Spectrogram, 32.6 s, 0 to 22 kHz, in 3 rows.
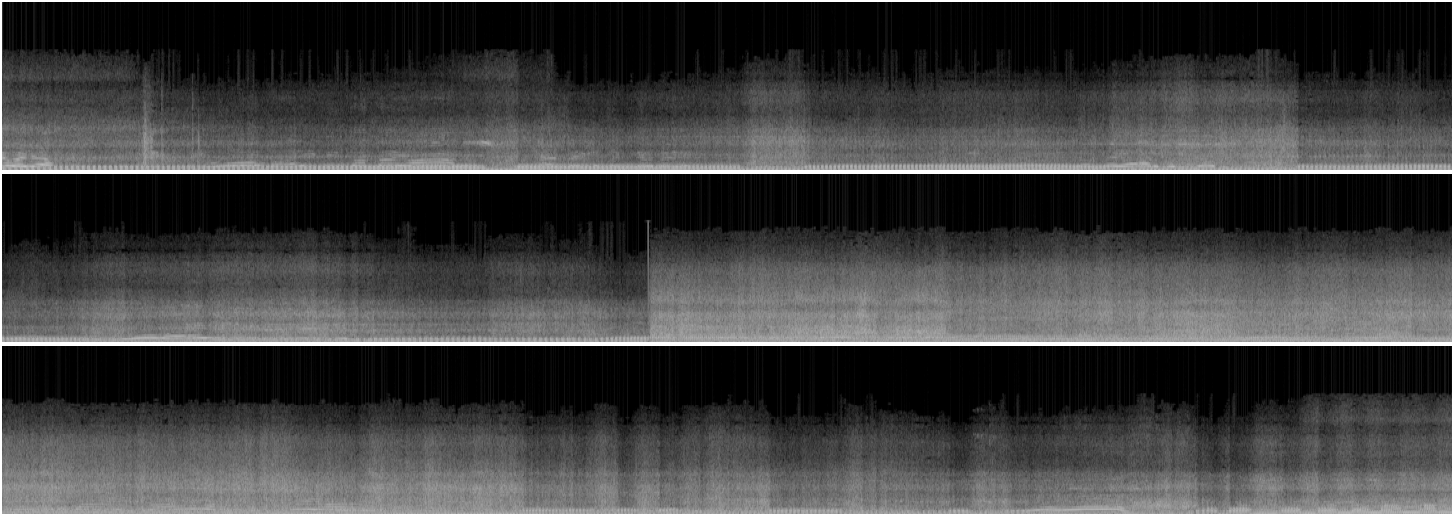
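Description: Kawasaki Ninja ZX-10R's inline-four engine running while riding in traffic, its pitch slowly rising and falling with the throttle, under steady wind rush on the helmet microphone. About halfway through the rushing noise suddenly grows louder.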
